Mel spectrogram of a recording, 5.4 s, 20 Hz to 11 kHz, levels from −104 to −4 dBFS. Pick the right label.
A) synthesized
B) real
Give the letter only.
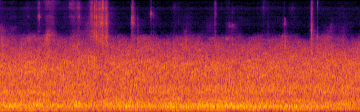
A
